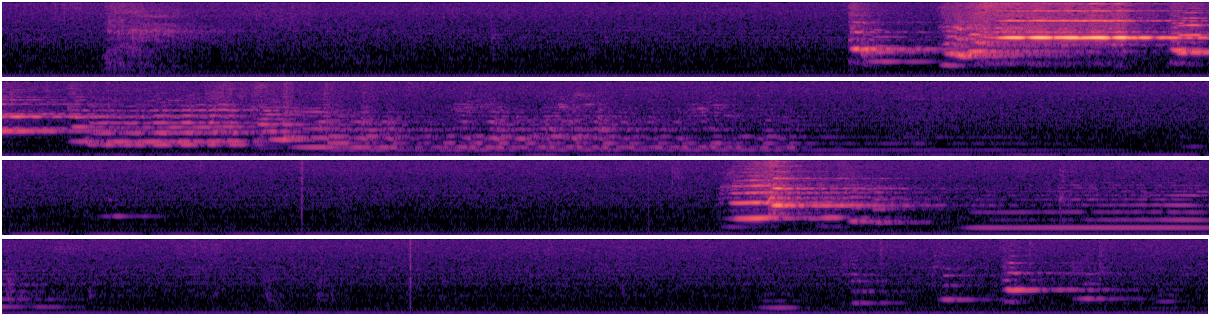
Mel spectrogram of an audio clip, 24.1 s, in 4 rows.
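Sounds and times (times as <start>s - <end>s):
flute: 4.2s - 11.6s, 15.7s - 18.6s, 21.9s - 24.1s.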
